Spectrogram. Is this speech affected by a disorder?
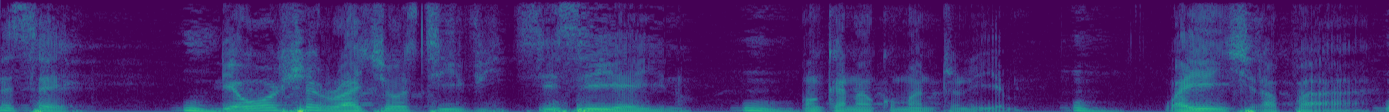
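No.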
